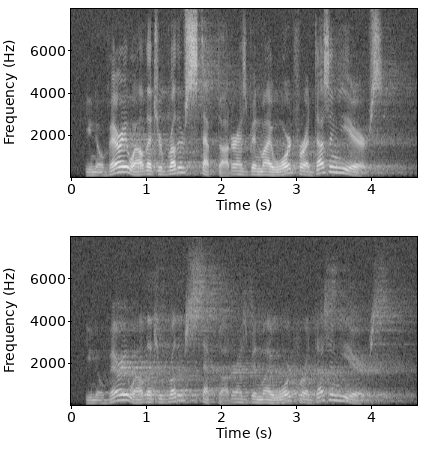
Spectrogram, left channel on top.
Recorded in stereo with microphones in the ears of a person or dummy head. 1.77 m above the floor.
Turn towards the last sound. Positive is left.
turn(degrees=60)  # may be behind; listen again after turning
